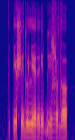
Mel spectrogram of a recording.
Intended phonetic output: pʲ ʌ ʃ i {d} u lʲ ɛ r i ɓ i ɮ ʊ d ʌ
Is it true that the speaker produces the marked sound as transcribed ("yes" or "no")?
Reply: yes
